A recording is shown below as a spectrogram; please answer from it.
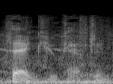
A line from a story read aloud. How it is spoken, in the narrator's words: Thrawn said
